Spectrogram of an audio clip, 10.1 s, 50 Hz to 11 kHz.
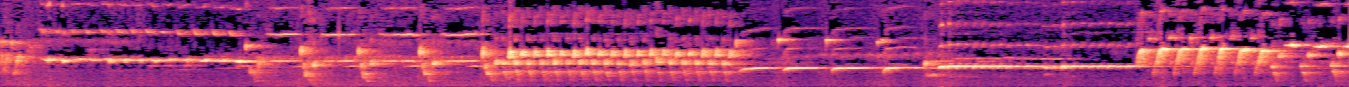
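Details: Yellow timbrado canary with black markings, a 2012 bird trained for contest singing, delivering a loud continuous song of rapid metallic trills, sustained whistled notes and quick pulsed rolls changing pitch in segments.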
